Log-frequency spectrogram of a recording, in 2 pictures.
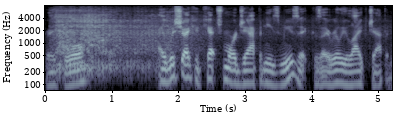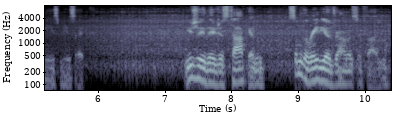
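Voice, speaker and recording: A man's voice: lowish voice, normal speed, gravelly, pauses often. An American man giving casual, off-the-cuff commentary as a radio hobbyist, musing and thinking aloud. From United States. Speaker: shortwave radio hobbyist narrating a video. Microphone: handheld cell phone. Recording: noisy phone recording with radio static. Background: shortwave radio static and broadcasts.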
